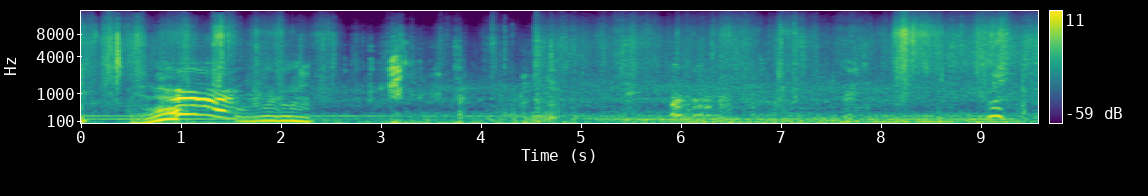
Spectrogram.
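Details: Dogs playing in freshly raked autumn leaves; a loud, drawn-out, wavering howl-like cry swells and breaks off in the opening two seconds, followed by scattered rustling and scuffling through the leaves.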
